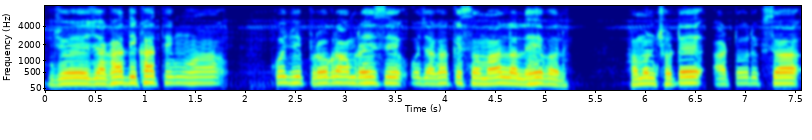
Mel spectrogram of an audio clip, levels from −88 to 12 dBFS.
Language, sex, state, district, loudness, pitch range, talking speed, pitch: Chhattisgarhi, male, Chhattisgarh, Korba, -21 LUFS, 160-175 Hz, 180 wpm, 165 Hz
